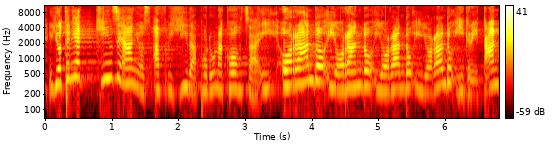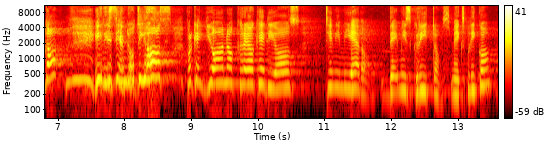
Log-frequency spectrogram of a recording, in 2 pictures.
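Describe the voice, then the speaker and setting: A woman's voice: high-pitched, animated, moderate pace, fairly bright tone, big-room sound. A woman pastor, not a Spanish speaker, sharing heartfelt testimony and reading scripture to other women. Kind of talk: sermon-style sharing.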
